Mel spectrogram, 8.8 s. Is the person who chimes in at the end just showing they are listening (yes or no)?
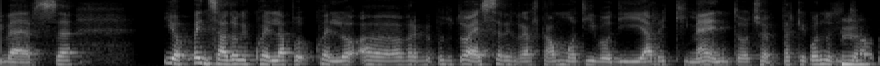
yes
